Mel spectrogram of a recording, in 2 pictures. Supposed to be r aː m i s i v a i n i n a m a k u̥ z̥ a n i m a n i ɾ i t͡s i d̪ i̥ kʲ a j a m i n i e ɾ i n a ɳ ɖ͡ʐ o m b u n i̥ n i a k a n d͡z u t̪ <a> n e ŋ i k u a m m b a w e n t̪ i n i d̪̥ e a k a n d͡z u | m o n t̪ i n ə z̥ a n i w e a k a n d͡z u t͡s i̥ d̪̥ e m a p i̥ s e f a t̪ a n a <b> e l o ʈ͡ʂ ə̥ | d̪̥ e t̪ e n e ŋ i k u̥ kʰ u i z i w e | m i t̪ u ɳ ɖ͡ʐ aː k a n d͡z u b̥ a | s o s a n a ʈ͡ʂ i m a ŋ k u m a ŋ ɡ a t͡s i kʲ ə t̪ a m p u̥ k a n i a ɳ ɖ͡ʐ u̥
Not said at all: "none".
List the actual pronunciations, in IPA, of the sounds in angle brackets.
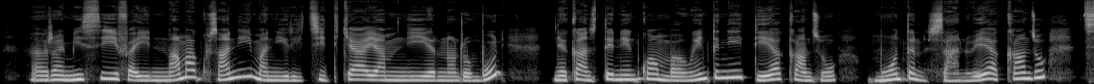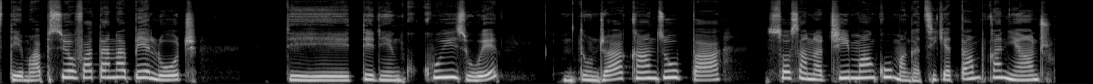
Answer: e, b

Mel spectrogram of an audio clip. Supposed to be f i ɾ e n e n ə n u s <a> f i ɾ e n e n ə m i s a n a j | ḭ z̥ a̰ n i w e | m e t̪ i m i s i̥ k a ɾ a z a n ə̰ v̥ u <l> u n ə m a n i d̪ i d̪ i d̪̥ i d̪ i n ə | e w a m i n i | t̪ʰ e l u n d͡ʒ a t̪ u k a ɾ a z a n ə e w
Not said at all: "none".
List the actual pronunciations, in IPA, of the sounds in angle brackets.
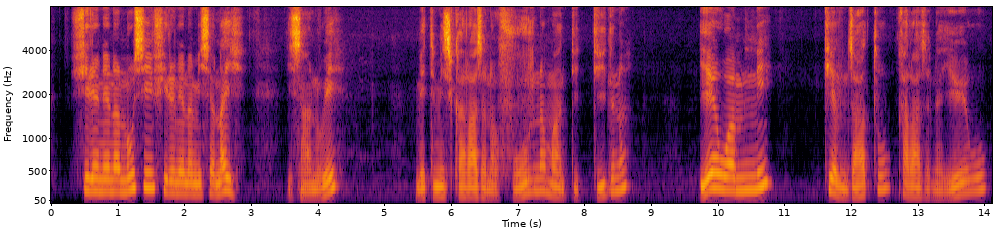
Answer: i, ɾ

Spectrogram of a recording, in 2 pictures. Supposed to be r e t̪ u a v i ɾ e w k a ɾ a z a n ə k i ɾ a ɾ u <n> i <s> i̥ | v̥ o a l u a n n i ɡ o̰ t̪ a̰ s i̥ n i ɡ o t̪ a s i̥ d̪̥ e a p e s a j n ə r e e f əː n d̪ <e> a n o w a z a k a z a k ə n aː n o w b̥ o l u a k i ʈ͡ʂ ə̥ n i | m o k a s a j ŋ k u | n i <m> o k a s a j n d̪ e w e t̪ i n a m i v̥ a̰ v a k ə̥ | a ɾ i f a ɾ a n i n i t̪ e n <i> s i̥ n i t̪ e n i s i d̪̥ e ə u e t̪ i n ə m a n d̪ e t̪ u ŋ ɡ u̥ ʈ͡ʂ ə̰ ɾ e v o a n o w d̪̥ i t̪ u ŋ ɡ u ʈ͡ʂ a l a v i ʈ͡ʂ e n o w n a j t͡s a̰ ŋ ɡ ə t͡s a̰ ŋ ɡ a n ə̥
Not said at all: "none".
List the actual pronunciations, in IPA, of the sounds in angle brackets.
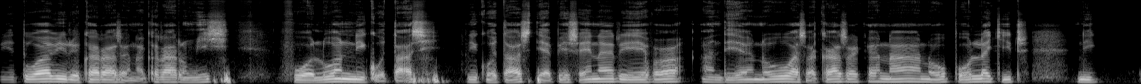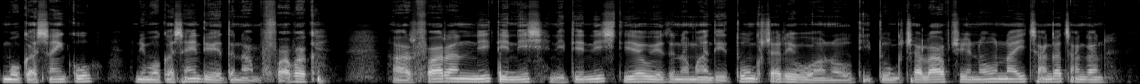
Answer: m, s, e, m, i

